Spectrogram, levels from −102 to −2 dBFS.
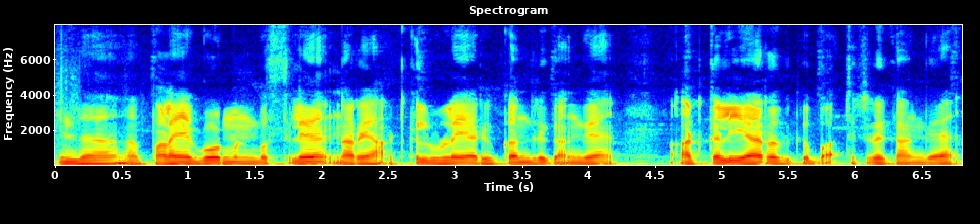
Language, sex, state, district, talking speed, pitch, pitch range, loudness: Tamil, male, Tamil Nadu, Kanyakumari, 125 wpm, 110 Hz, 105-115 Hz, -17 LUFS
